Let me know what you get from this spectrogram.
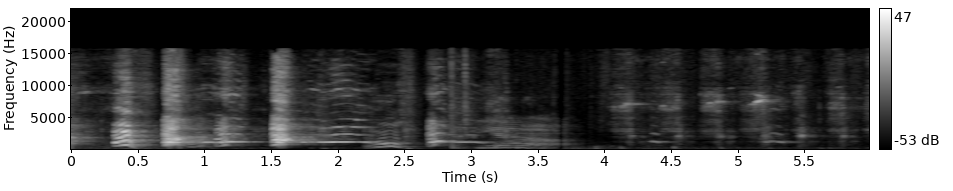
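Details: Kitchen-kept Cavalier King Charles Spaniels on a cloudy Monday morning. A burst of high, yappy barks turns into drawn-out, wavering whines and short yelps, then fades to faint chirpy squeaks in the background.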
